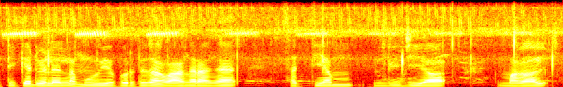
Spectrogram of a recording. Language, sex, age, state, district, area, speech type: Tamil, male, 18-30, Tamil Nadu, Dharmapuri, urban, spontaneous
